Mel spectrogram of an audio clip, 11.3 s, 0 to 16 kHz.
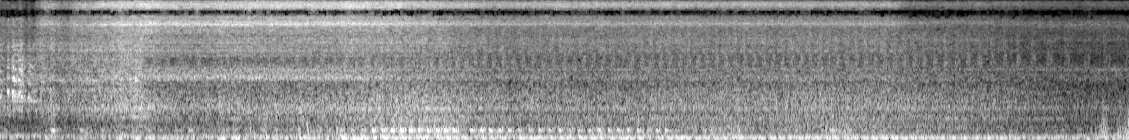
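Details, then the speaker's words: International Harvester Loadstar crew cab V8, first start after 30 years parked: low, slightly uneven, wavering rumble at idle with some blow-by; not shaking badly, seemingly firing on all cylinders. "the motor's not shaking too terribly bad so I think about everything's hitting here"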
